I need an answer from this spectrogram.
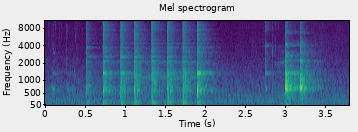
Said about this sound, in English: Now I'm gonna stir this around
